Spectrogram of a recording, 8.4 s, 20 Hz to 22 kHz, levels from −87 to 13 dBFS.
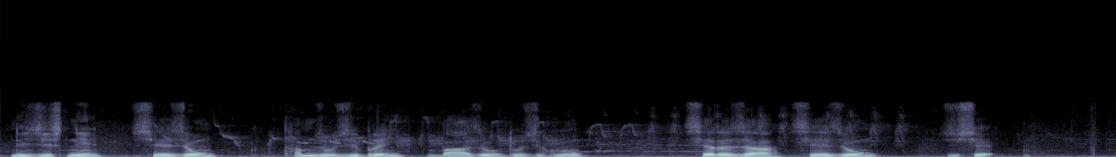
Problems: low volume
